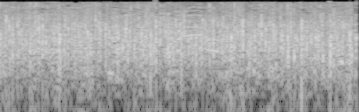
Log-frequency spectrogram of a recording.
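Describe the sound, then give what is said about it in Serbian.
An audience applauds an artist whose church drawings are being presented, with a dense, steady wash of many hands clapping that stays loud and even throughout. “Aplauz jedan za Filipa koji je”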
